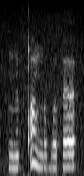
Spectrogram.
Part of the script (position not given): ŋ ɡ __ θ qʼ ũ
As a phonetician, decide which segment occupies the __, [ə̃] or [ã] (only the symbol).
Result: ə̃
